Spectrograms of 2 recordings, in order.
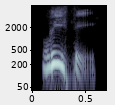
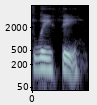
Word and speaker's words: Lethe: to talk about Star Trek discovery episode six leafy did I pronounce that correctly you absolutely did because I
